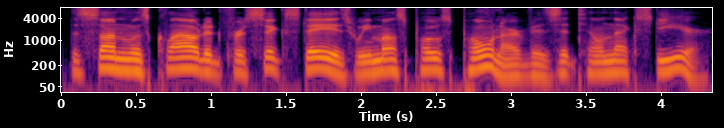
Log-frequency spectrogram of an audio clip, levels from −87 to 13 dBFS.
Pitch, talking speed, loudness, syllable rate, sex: 135 Hz, 220 wpm, -18 LUFS, 4.6 syllables/s, male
